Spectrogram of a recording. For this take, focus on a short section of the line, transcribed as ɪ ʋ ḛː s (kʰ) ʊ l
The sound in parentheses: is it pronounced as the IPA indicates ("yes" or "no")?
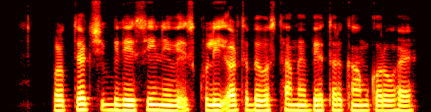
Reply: yes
